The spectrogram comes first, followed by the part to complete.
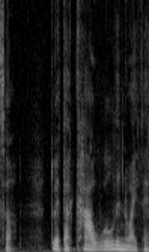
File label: "cawl", Welsh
